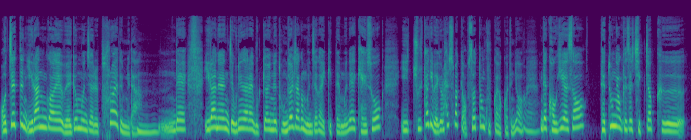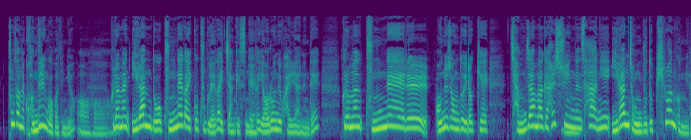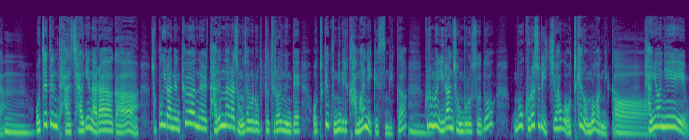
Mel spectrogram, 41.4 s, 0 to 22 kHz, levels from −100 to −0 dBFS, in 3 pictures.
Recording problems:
uneven, jittery; strongly; from 4 to 39 s

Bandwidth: 14.5 kHz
